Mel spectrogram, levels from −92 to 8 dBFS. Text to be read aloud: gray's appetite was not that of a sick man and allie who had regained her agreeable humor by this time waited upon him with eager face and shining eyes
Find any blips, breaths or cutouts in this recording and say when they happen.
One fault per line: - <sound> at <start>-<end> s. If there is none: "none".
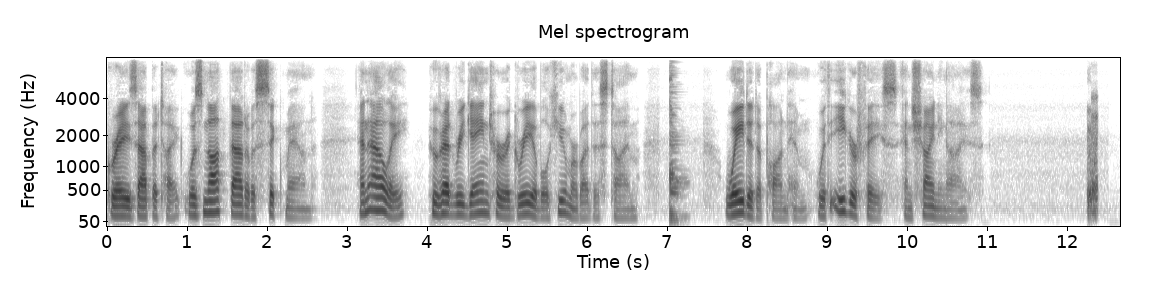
- thud at 7.0-7.3 s
- laugh at 12.2-12.4 s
